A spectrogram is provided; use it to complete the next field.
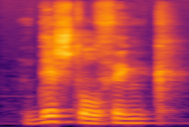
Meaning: European goldfinch, Eurasian goldfinch (Carduelis carduelis)
- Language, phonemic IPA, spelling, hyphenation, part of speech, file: Dutch, /ˈdɪs.təlˌvɪŋk/, distelvink, dis‧tel‧vink, noun, Nl-distelvink.ogg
